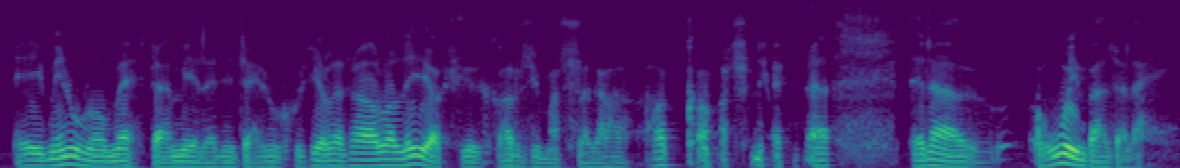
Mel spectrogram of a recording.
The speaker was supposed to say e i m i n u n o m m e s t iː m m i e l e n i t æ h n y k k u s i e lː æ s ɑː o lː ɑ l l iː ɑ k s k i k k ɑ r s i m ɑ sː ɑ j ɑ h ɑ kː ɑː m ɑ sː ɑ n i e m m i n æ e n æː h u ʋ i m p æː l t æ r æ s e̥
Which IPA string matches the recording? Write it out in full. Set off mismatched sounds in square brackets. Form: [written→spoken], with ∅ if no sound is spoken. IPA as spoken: e i m i n u n [o→oː] m m e [s→h] t [iː→æː] m m i e l e n i t [æ→e] h n y k k u s i e lː æ s ɑː o lː ɑ l l iː ɑ k s k i k k ɑ r s i m ɑ sː ɑ j ɑ h ɑ kː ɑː m ɑ sː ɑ n i e m m i n æ e n æː h u ʋ i m p æː l t æ [r→l] æ [s→h] e̥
